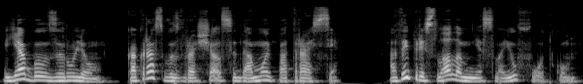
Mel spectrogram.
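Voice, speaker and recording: A woman reading an audiobook, voicing a male boss who teases and mocks, sometimes shouting. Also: on the high side, lively intonation, normal speed, gravelly, husky, exaggerated voice. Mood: mocking. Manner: mocking, playfully teasing, bursts into yelling. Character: teasing, mocking male boss, quick to shout.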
